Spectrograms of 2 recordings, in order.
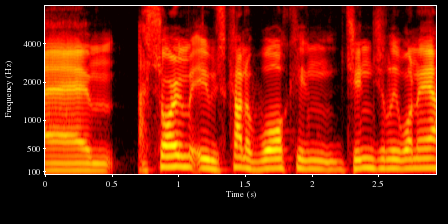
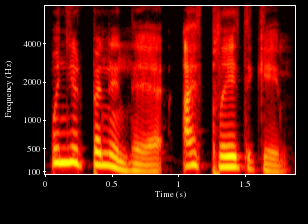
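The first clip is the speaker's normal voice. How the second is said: hammed-up Scottish pundit with the stress on played; Graham Souness accent; 6 semitones higher than usual. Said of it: "I give it a go, but it's not really good".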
